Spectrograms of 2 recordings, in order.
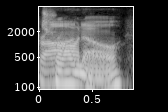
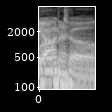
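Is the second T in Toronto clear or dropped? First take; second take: dropped; clear. First: The second T is dropped and not pronounced. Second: The second T is clearly and strongly pronounced. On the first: The speaker calls it right. "you basically don't pronounce the second T at all" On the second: The speaker calls it wrong. "On the second T got a little too much emphasis"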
